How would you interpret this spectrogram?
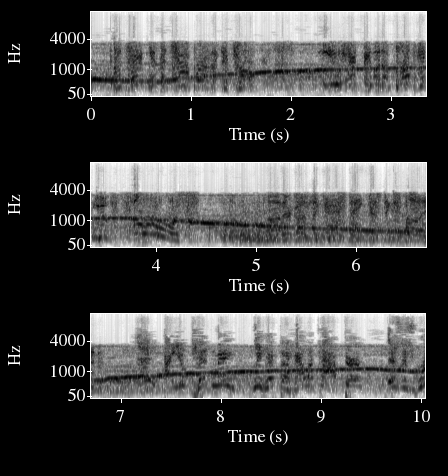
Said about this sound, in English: Siren. I hope they're coming to arrest you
